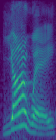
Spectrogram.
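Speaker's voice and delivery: slow, loud, high cry of awe; drawn-out loud worshipful cry. Retold or imitated. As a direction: cry it out on your knees. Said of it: "he cried".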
